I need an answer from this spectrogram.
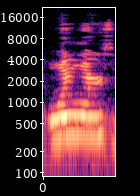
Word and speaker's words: Euler: last part of it but you would say oilers it's about e-u-l-e-r but i think it's pronounced oilers yeah it's oilers but it looks like it should not be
